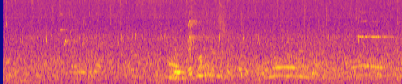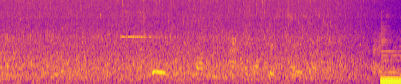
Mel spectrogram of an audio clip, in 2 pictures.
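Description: Forest ambience: a faint, steady hiss with scattered short bird calls and whistles, the loudest of them about three and a half seconds in.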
